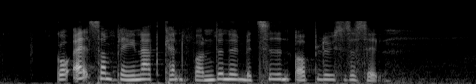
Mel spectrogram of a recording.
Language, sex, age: Danish, female, 21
